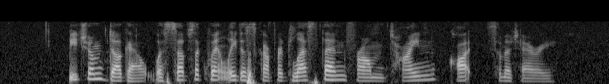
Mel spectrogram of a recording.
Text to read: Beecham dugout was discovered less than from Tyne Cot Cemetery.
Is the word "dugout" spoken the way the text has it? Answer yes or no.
yes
